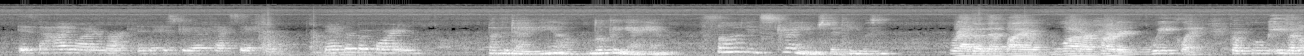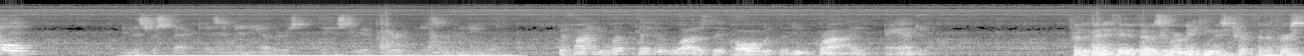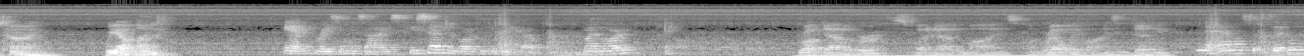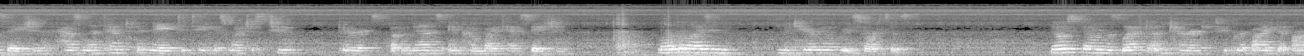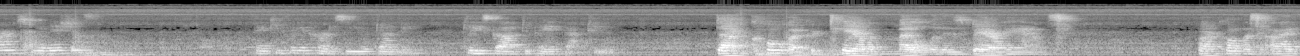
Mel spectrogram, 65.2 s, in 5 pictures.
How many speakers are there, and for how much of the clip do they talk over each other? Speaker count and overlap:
eight, no overlap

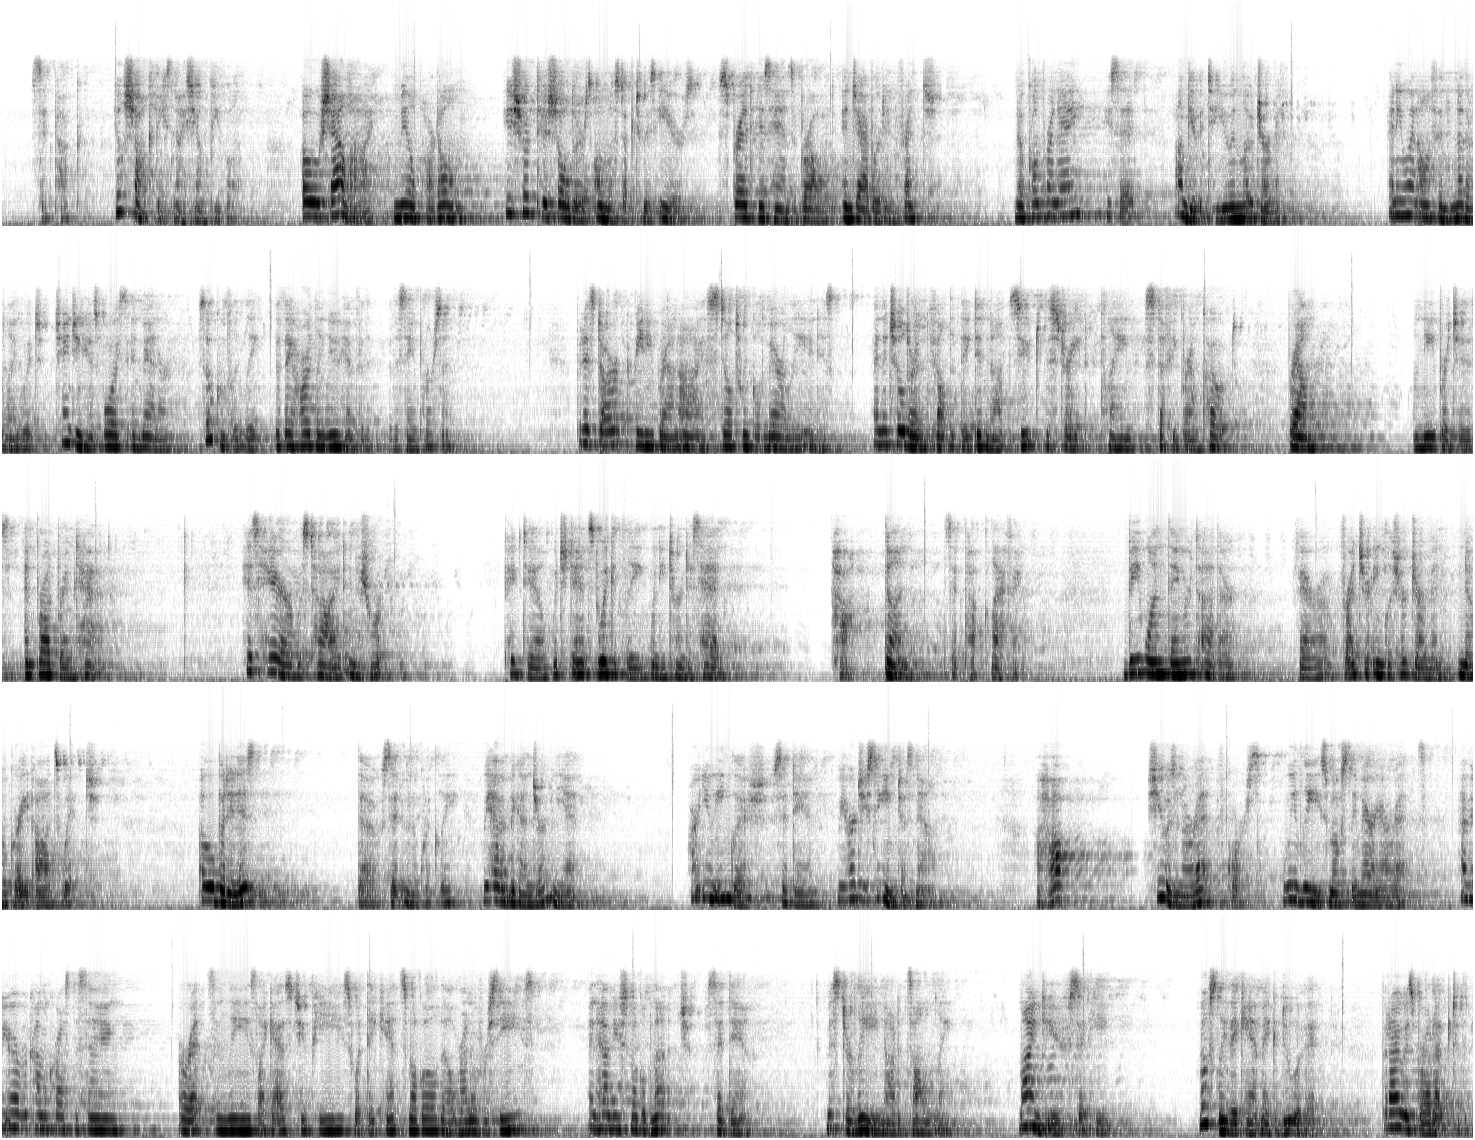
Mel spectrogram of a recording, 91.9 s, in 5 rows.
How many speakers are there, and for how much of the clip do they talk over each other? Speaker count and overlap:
one, no overlap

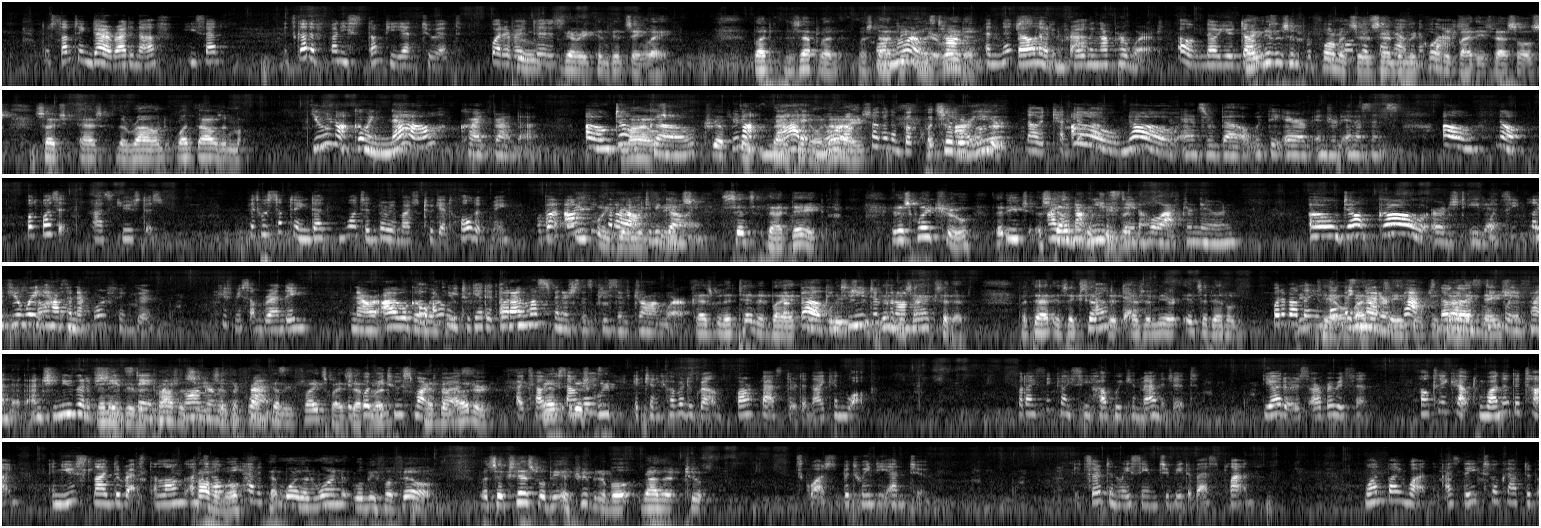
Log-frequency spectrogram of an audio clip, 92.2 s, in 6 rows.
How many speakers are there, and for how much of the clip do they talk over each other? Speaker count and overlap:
three, about 31%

